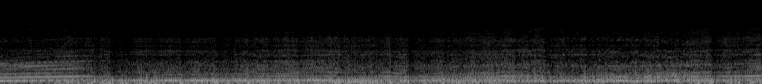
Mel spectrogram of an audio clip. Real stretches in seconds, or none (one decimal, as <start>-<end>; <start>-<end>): 0.0-5.1; 6.9-7.6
